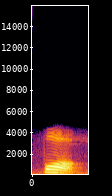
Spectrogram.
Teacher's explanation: আমাদের দুটো ঠোঁটের ওপর জোর দিতে হচ্ছে, তাই এইগুলি হলো ওষ্ঠ ব্যঞ্জন।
